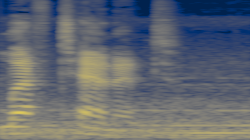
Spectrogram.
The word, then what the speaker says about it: lieutenant: British pronunciation Superior I they call Lieutenant left tenant so I don't think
